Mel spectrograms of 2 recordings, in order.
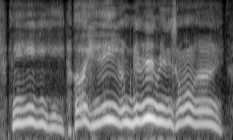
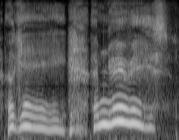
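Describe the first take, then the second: First: Very high, loud nervous puppet; squeaky jittery radio puppet voice. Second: Very high nervous puppet voice. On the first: Shown as a demonstration. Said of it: "I was doing the nervous voice". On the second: Retold or imitated. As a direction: squeak it out like a nervous wreck. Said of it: "Do you really sound like that?".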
